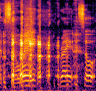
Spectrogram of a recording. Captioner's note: chuckling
